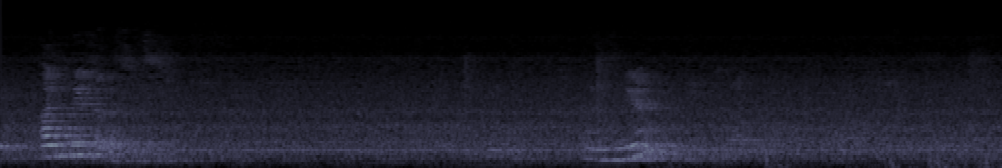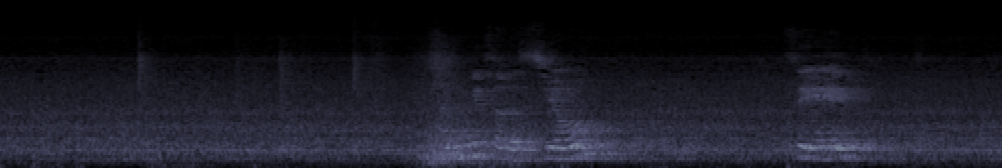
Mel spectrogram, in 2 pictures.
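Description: A woman speaks calmly, in short phrases, close by.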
